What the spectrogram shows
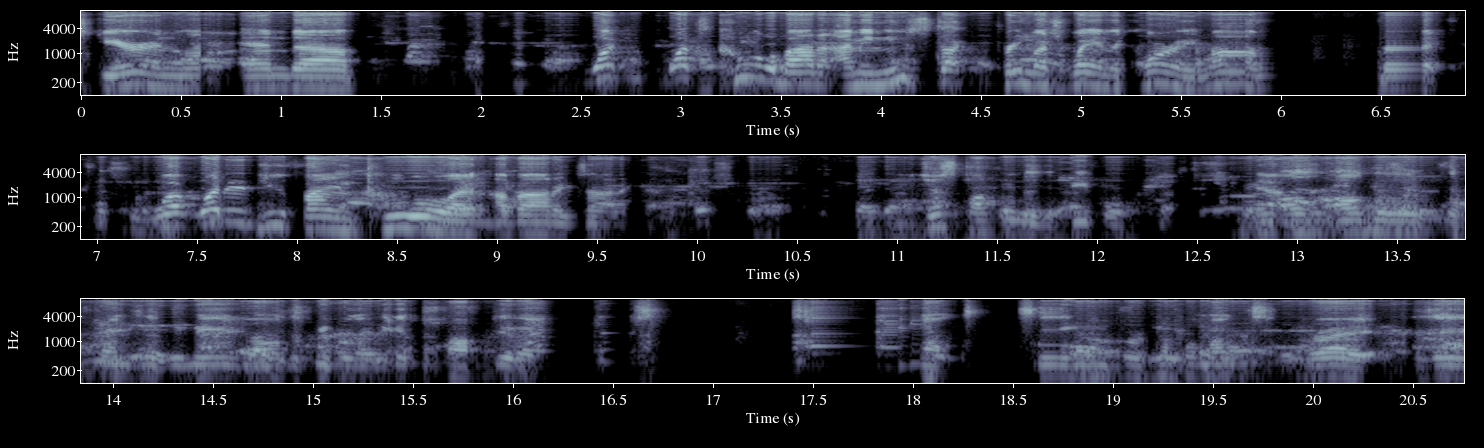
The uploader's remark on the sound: Well, we had quite a weekend in Chicago and the stars came out for our show at the end of it. I apologize for the poor audio as the hotel WiFi wasn't the best. MANY, MANY folks came by to chat.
